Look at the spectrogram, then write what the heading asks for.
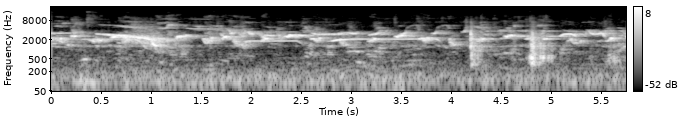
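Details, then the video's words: Sooty-headed bulbuls (trucuk) at a bird song contest in Pemalang, shortly before dusk: overlapping bright, warbled phrases with rising and falling whistled notes. Two sharp downward-sweeping notes stand out near the end. "LOMBA BURUNG TRUCUK DI PEMALANG | menjelang magrib"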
